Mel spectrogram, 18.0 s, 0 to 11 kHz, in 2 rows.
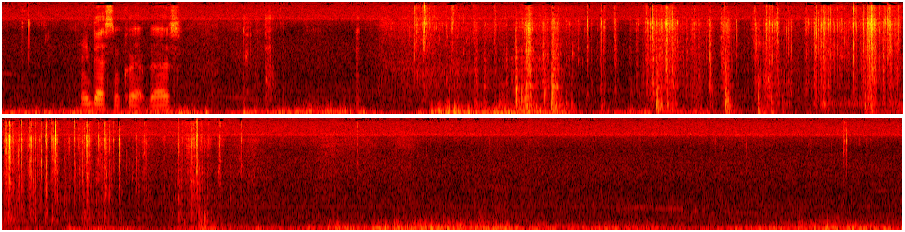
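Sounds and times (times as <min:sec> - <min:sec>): wind buffeting microphone: 0:00.0 - 0:18.0
tackle clicking and rattling: 0:04.9 - 0:11.4.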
